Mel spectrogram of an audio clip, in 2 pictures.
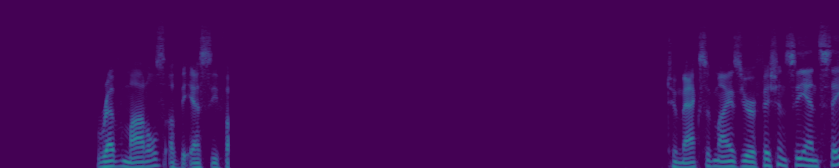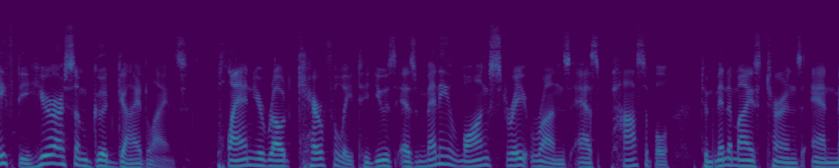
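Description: A man narrates calmly through a microphone.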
